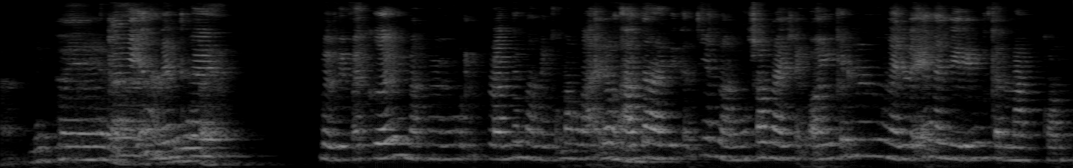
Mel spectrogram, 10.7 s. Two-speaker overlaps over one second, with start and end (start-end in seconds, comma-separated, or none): 0.7-2.1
